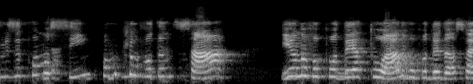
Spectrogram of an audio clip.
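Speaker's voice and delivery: high-pitched, disbelieving protest; re-enacting a panicked plea, pitched well up; retold panic. Patient to doctor who says she may not walk, panicked. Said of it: "eu entrei em pânico, eu comecei a chorar".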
